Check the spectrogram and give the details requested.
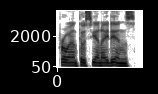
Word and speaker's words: proanthocyanidins: care of them cranberries have something called proanthocyanidins pronounced proanthocyanidins and these stop bacteria from sticking to the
